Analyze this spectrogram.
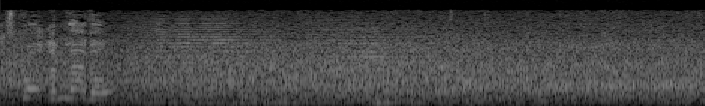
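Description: A stadium crowd cheers loudly after a goal.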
